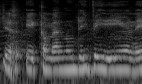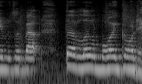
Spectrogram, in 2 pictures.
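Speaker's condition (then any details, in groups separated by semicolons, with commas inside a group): Spinal ataxia; wheelchair user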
